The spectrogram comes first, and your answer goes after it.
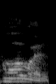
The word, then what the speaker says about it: Pohland: of your last name it's like pollen so it's like falling in the air with the d at the end so pollen okay good i i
